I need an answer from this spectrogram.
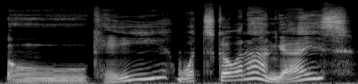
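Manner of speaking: put-on high, slow Italian-accented greeting; Mario voice. Mario greeting the pink Yoshi, Italian accent. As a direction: stretch it out like Mario.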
